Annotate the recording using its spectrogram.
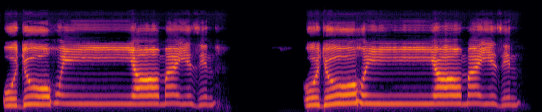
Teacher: उजूहुन, उजूहुन आया है क्योंकि तनवीन आया है, उजूहुन और यौमाइजिन। अब हुन के नून को हम या में मिला देंगे, इदगाम कर देंगे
